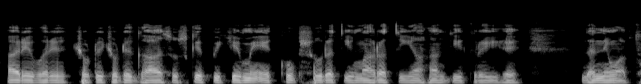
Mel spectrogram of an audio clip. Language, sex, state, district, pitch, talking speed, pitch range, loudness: Hindi, male, Uttar Pradesh, Ghazipur, 95 Hz, 130 wpm, 90-95 Hz, -24 LUFS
